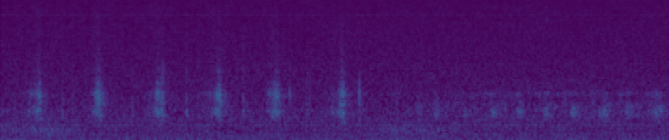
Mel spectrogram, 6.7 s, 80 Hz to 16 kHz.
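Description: Long nails and fingertips tap and click on the top of a small, hollow black plastic computer mouse resting on a mouse pad. Sharp, hollow clicks centered near 1 kHz come at a slow, uneven pace, with a stronger group in the first half giving way to softer, lighter taps. The whole sequence is quiet against a steady background hiss.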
